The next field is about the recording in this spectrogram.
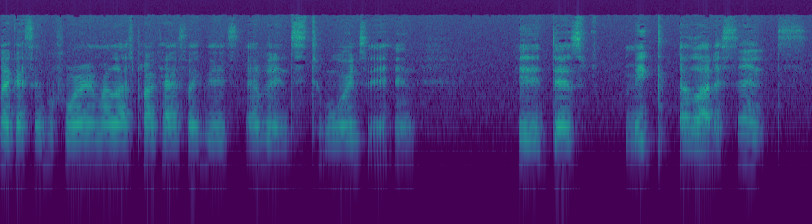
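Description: A quiet woman's voice, medium in pitch, with monotone, flat intonation at a fairly slow pace. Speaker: podcast host, college student. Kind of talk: casual solo monologue. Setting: dorm room. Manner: quiet, low energy.

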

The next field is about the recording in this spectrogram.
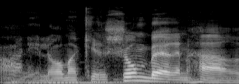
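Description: A man uses a put-on character voice at a fairly low pitch. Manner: growling.

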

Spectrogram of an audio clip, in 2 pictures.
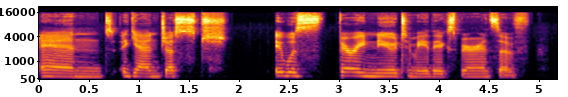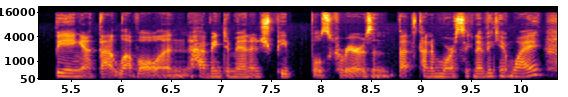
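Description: In an American accent, a woman with a fairly low pitch speaks at a moderate pace with fairly even intonation and very even loudness, an unremarkable speaking voice captured with a dry, close sound and no echo. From California. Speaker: advertising strategist and platform founder. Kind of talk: interview. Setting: studio.

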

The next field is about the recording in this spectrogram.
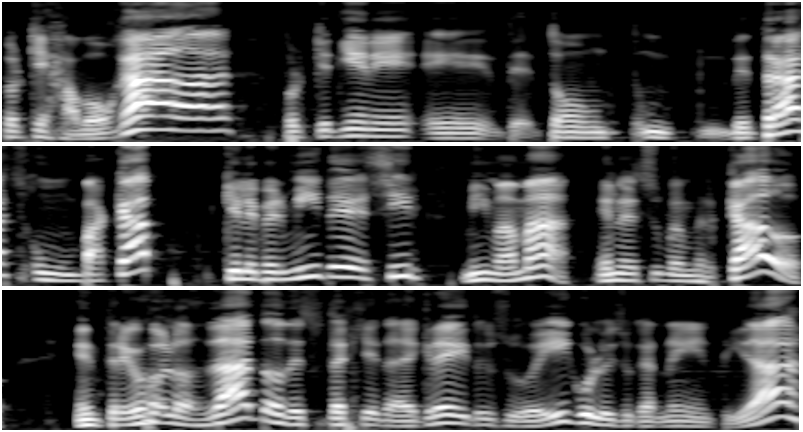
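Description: Over music in the background, a man with a Chilean accent talks at a fairly quick pace, his pitch swinging very widely. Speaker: radio host. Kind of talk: casual chat.

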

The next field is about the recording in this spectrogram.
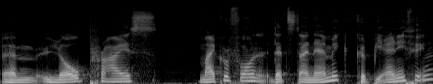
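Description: A man with a German accent, a dark, mellow tone and medium pitch, in a very clean recording with a silent background. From Germany. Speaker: podcast host and online course teacher. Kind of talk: solo podcast monologue, tutorial-style advice. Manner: filler-heavy, halting with many ums.

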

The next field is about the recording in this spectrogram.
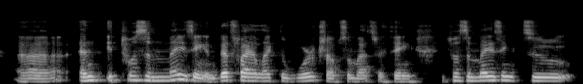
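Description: Speaking at a fairly slow pace, a man has a Portuguese accent. His pitch is fairly high and his intonation fairly even. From Portugal. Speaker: medical doctor, event participant. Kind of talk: interview.

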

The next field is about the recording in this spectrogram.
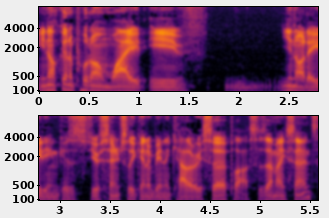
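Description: A man with an Australian accent talks at a very fast pace in a very deep, low voice. His intonation stays fairly even while his loudness swings widely. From east coast Australia. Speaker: online personal trainer. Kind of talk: casual interview.

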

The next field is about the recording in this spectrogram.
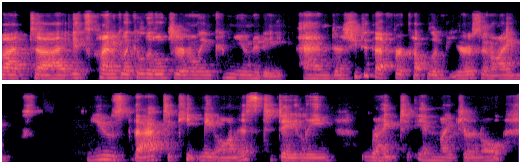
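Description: This woman speaks in a Montreal accent. Her fairly low voice keeps a fairly even intonation. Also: moderate pace. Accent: Canadian (Montreal) English. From Montreal, Canada. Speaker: ghostwriter and storytelling coach. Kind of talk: personal story in interview.

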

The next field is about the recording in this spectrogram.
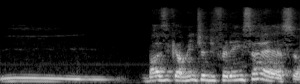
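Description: Somewhat breathy and dark, mellow in tone, a man speaks with ordinary pitch variation. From Brazil, São Paulo state (Barretos). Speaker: flag football player and coach. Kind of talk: casual sports chat.

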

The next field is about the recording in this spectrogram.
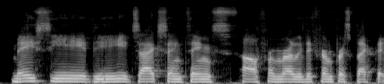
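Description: A man with a Czech accent talks at a moderate pace in monotone, flat intonation. The recording is very clean, with a silent background. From Czech Republic. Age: 40s. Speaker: professor. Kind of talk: casual interview conversation.

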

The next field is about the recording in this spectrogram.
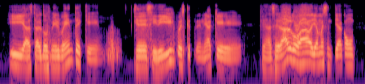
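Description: Lively intonation marks this man's medium-pitched voice. He talks at a very slow pace. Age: 20s. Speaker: engineering student and youth church leader. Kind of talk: interview. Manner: hesitant, many fillers.

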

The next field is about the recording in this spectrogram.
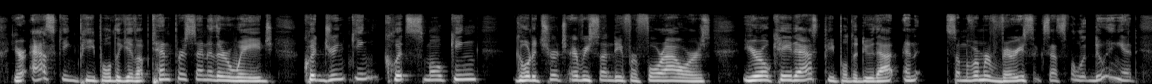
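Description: Over a quiet background, a man with an American accent talks at a fairly quick pace in a high pitch with a dark, mellow tone and ordinary pitch variation, the sound dry and close with no echo. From Utah. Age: 40s. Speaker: company executive. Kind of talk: casual chat. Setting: studio.

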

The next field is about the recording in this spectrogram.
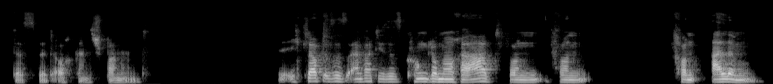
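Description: At a very slow pace, a man with a medium pitch and vocal fry speaks with fairly even intonation and long, frequent pauses. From Germany, Nuremberg (born in Romania). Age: 30s. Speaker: playwright. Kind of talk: interview.

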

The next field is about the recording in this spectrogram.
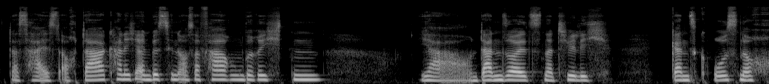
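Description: Very slowly, with long and frequent pauses, a woman speaks in fairly even intonation. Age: 20s. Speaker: parenting podcast host, new mother. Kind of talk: solo podcast monologue.

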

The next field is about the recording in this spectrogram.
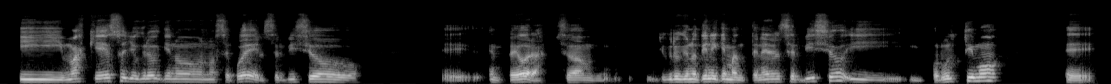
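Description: A man speaks in an unremarkable speaking voice at a medium pitch, with ordinary pitch variation and a fairly slow pace. His loudness swings widely, and the sound is dry and close with no echo. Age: 40s. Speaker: triathlon coach. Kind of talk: interview.

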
